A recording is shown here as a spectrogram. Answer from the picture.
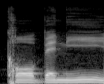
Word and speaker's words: Kobeni: I think the girl that said at the end is Kobeni, if I say her name correctly. It almost like Konbini, like super like convenience store.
